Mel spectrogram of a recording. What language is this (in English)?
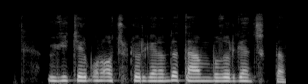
Uzbek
